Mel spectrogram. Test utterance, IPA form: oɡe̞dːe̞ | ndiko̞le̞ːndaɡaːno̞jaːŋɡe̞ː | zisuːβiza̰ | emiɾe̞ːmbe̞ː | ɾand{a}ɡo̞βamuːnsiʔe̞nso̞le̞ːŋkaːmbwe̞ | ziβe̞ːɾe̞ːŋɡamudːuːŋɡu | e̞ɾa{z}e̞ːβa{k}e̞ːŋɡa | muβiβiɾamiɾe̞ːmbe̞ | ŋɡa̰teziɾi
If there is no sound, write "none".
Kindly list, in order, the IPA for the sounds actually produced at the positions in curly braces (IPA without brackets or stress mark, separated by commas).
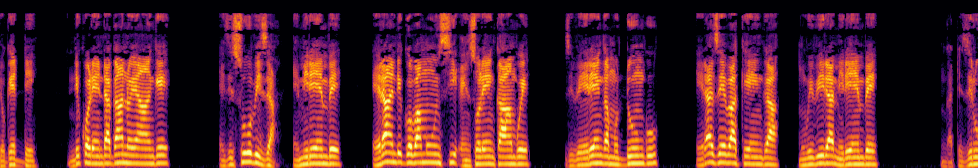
i, z, k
